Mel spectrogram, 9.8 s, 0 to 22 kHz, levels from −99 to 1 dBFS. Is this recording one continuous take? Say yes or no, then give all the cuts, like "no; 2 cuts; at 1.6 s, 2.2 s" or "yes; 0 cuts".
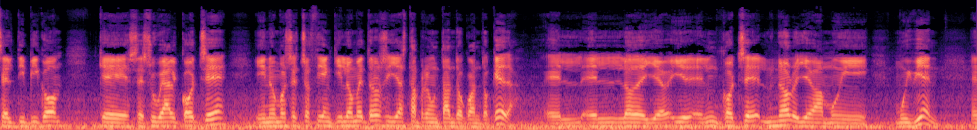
yes; 0 cuts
